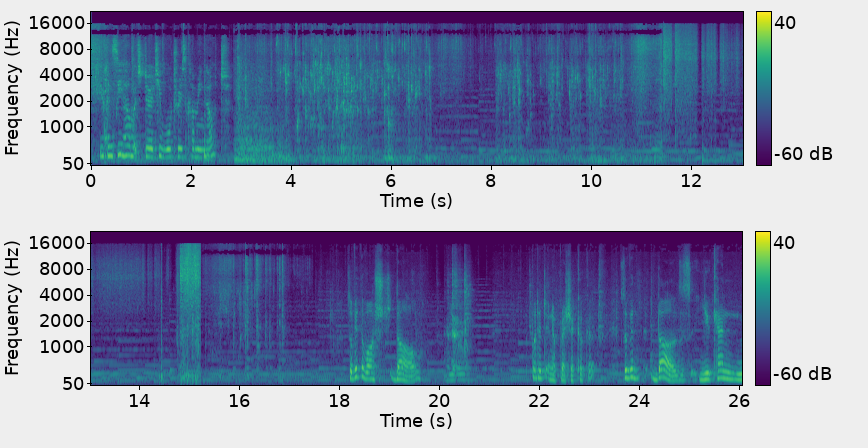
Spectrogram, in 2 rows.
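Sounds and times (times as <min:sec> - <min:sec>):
background music: 0:00.0 - 0:26.0
water swishing in a steel bowl: 0:03.3 - 0:11.4, 0:15.3 - 0:16.6.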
